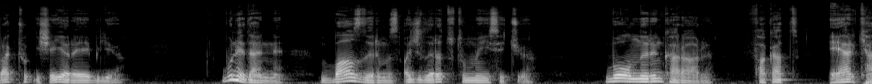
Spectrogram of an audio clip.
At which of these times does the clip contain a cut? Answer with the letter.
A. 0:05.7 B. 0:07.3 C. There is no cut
B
